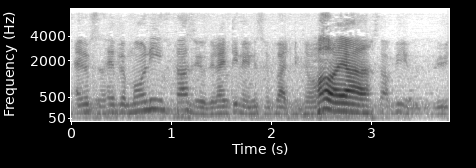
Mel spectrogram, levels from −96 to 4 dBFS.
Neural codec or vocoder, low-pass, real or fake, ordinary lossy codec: codec, 24 kHz, 0.9 kbps, WavTokenizer, medium speech release version 2; 7.2 kHz; fake; none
